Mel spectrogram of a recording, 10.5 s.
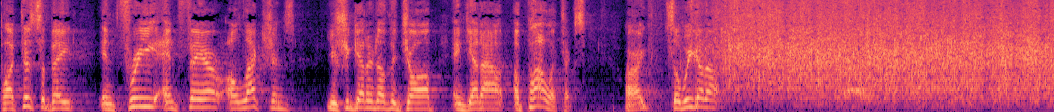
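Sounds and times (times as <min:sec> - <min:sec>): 
speech: 0:00.0 - 0:07.4
audience clapping: 0:07.1 - 0:10.5.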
